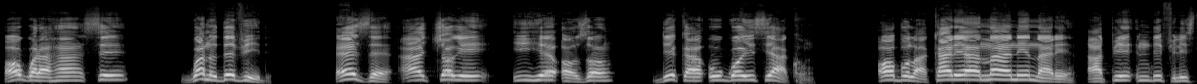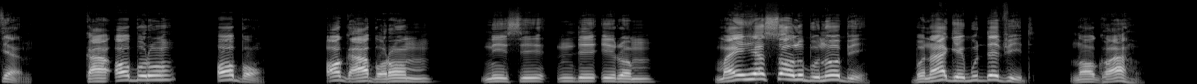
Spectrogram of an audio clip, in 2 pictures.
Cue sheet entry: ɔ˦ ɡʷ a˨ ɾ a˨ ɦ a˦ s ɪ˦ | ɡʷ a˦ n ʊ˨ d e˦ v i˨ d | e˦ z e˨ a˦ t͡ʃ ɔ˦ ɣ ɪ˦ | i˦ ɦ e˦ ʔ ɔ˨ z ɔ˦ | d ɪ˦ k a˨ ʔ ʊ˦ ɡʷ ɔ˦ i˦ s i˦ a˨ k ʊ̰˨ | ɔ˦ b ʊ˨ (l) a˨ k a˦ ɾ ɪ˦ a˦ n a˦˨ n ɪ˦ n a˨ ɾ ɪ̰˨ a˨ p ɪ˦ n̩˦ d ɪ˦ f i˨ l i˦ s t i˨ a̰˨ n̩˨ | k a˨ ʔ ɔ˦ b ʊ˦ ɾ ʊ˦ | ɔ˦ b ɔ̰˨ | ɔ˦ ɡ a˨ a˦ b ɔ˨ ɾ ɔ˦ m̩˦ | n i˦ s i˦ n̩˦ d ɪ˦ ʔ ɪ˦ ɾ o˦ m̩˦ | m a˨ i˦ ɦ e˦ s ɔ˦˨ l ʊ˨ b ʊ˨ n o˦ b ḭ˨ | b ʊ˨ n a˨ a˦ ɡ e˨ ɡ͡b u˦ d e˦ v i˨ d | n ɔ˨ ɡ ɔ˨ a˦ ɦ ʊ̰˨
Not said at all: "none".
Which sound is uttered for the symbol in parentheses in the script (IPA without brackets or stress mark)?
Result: l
